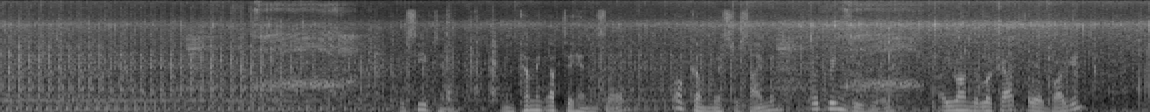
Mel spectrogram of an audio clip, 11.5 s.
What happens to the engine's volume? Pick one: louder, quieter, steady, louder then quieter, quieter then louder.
quieter.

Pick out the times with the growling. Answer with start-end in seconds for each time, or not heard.
1.9-3.9, 7.8-9.3.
